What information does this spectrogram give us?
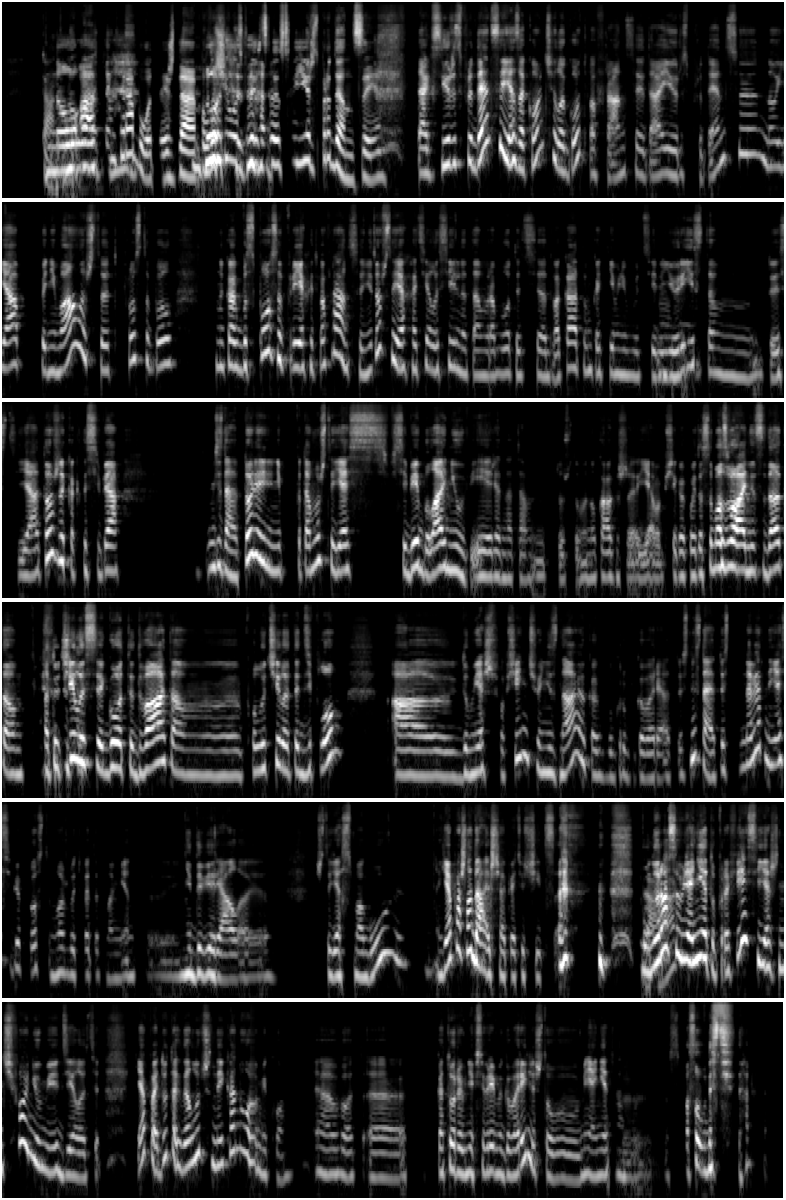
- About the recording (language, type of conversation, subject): Russian, podcast, Как понять, что пора менять профессию и учиться заново?
- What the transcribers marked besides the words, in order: other background noise; laughing while speaking: "Вот, да"; chuckle; tapping; chuckle; laughing while speaking: "способности, да"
